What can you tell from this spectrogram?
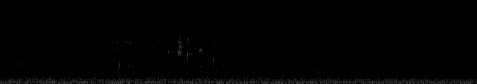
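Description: Near silence: a faint steady low hum, with a few faint drips of water about a second or two in.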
